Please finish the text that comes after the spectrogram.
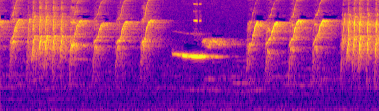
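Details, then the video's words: Lure recording of a white-rumped shama: fast series of buzzy, harsh chattering notes repeated several times a second, interrupted midway by one clear, level whistle. "suara MURAI BATU bikin cepat NYAUT jadi GACOR"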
